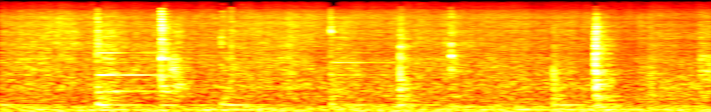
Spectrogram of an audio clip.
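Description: Curry leaves crackle in hot oil with tomatoes for a gram and moth bean usal, a close, steady sizzle punctuated by sharp spitting pops at irregular intervals, with no one talking.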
